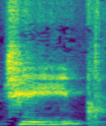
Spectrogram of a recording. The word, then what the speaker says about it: Gee: a second language i i wasn't sure about whether it was ghee or g anyway g so james paul g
